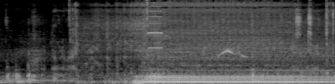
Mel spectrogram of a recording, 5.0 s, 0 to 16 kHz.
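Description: A BMW E46 engine catches and settles into a loud, steady idle partway through, with a deep continuous rumble close by after some earlier rustling and handling noise.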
